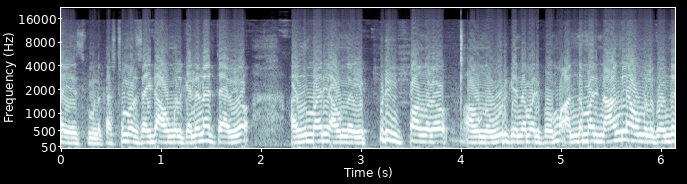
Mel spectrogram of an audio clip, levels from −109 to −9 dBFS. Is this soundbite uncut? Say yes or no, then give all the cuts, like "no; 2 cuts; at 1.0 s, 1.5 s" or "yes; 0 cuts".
yes; 0 cuts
